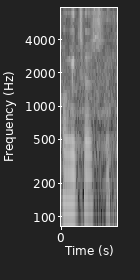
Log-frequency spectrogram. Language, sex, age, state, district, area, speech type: Assamese, male, 18-30, Assam, Sonitpur, urban, spontaneous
